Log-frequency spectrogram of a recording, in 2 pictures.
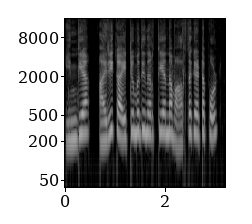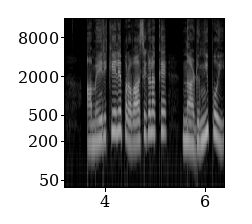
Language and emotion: Malayalam, surprised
